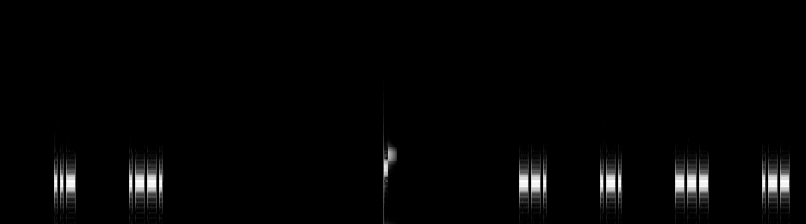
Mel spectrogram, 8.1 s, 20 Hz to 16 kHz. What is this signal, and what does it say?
Morse code, heard as a keyed tone, about 40 wpm, spaced as for 14 wpm, 700 Hz. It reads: UP GROW
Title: 6x Character Spacing - Top 500 Words - 40wpm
